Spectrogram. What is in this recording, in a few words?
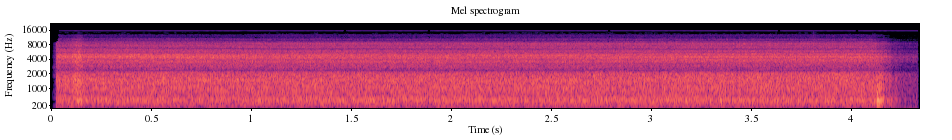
Static White Noise Warfare Household, Static White Noise Radio Television Household; Sound Design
